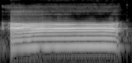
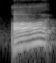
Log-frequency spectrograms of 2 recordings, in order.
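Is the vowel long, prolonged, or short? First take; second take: prolonged; short. First: The vowel is drawn out about three times. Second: The vowel is held very briefly. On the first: "A is Plata" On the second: "A is Hraswa"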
